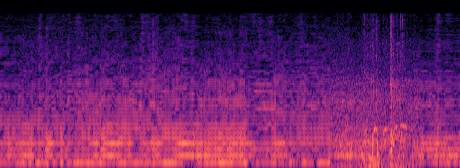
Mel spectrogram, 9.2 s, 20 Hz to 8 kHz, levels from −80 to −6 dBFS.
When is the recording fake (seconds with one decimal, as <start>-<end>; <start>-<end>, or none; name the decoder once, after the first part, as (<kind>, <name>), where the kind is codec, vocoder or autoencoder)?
0.0-6.6 (vocoder, HiFi-GAN); 8.4-9.2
